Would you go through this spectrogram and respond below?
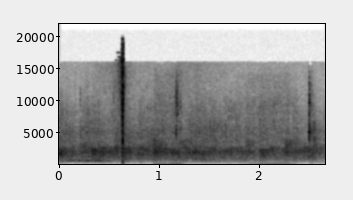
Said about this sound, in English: So a big hand of applause for the SBDC and OEDIT.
